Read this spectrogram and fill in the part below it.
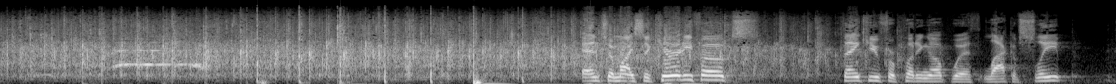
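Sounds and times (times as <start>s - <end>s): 
audience applause: 0.0s - 9.3s
speech: 5.8s - 7.6s, 8.4s - 10.8s.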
